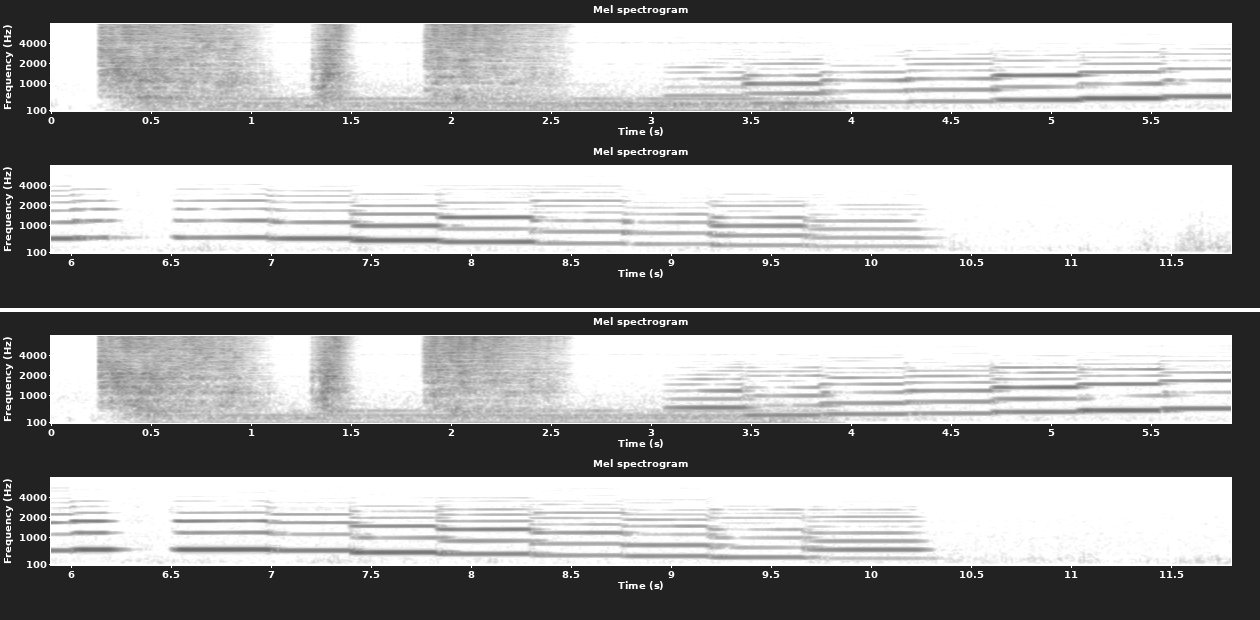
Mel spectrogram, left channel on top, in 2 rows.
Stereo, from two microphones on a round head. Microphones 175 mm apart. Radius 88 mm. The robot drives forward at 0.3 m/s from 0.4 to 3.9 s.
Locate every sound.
0.2 s tearing paper: 30° right (ahead or behind), 1.4 m; by 2.6 s 45° right (ahead or behind), 1.0 m
3.0 s a flute: 55° right (ahead or behind), 2.5 m; by 10.3 s 60° right (ahead or behind), 2.5 m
